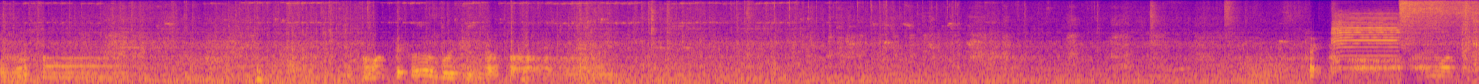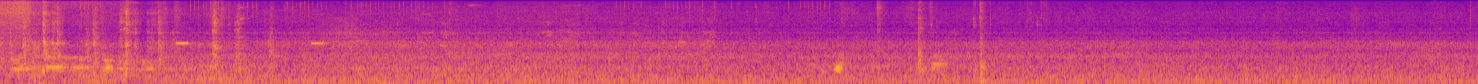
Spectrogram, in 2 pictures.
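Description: An engine hums steadily from inside a moving vehicle.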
